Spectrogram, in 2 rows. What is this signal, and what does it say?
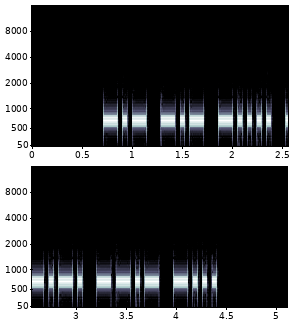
Morse code, heard as a keyed tone, about 25 wpm, 700 Hz. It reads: KK6CQB
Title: USA Call Signs - 6 Characters - Repeated 2x - 25wpm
